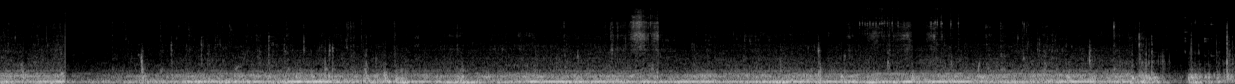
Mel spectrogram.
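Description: Steady low rumble with a hum: water and wind noise on the kayak-mounted camera while the kayak is towed about by a hooked fish. It drops away briefly about half a second in and again near the end, with a short hiss about halfway through.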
